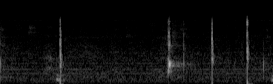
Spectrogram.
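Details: Clover hiccuping while held on a person's shoulder: four brief, sharp hiccup-like catches over about three seconds, irregularly spaced, in a quiet room; hiccups.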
